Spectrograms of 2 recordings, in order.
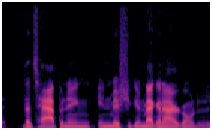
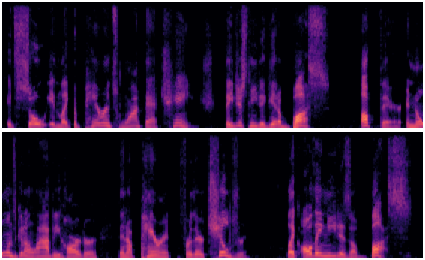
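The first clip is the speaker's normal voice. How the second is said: passionate, higher-pitched rant; heated rant; 7 semitones higher than usual. Real, not acted. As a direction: get fired up about it. Emotional rant about parents, bus.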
